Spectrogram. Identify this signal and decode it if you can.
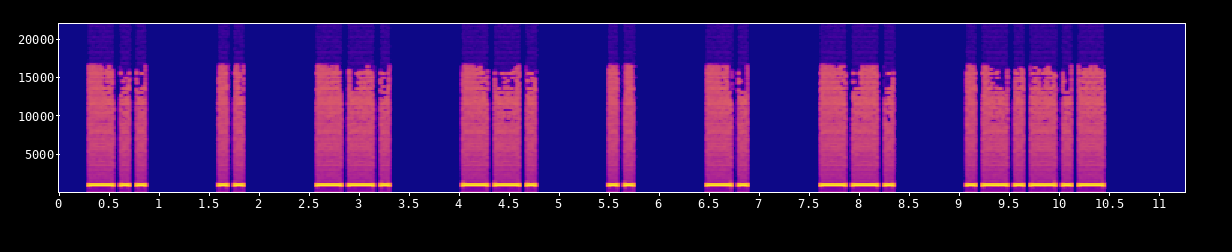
Morse code, heard as a keyed tone, about 15 wpm, spaced as for 8 wpm, 1000 Hz. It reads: DIGGING.
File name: qotdfiles / 8wpm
